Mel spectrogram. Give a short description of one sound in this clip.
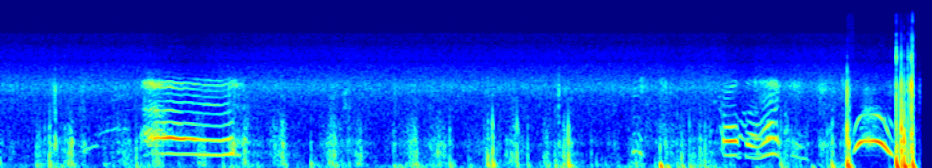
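A young boy bounces on a trampoline with soft thumps and creaks.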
